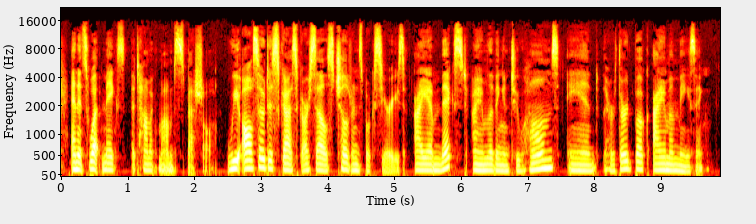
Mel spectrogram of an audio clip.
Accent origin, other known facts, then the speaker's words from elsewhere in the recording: Texas, United States; moved away as an adult; also born or lived in Massachusetts; I grew up in Texas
